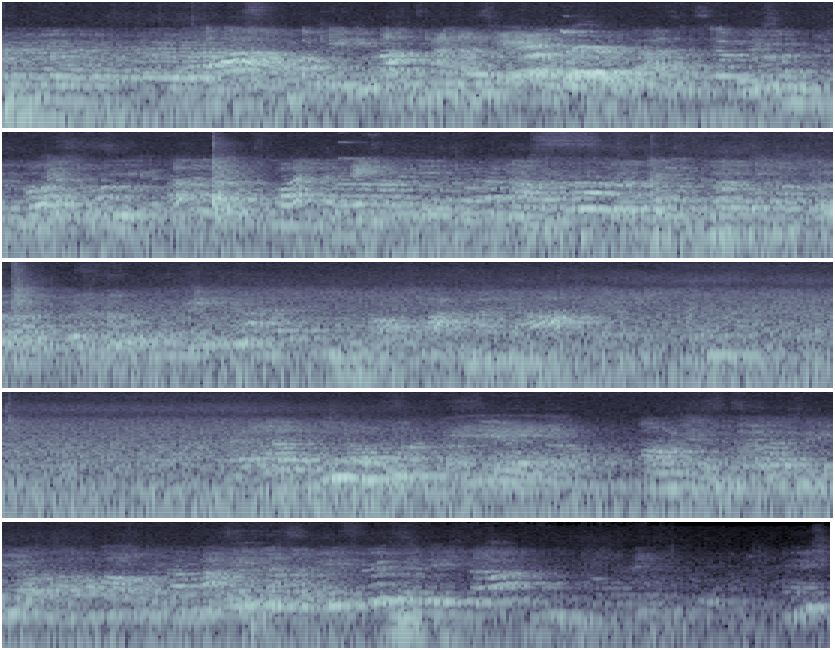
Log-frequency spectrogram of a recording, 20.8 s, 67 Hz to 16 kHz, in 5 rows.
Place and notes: stuttgart, old castle, landesmuseum
inside the old castle museum - here an exhibition for kids
soundmap d - social ambiences and topographic field recordings
Stuttgart, Germany, 20 June 2010, ~15:00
